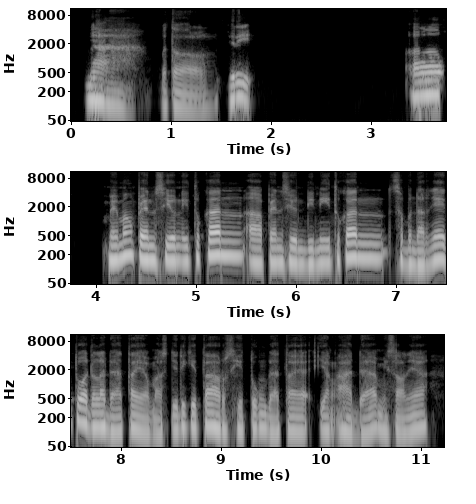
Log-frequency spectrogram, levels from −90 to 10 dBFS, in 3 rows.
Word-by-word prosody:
Nah 105 - 0 0.2
betul, 85 -5 -7 0.2
jadi 135 -1 0 1.5
Eee, 165 +2 +4 0.5
memang 175 +6 +5
pensiun 150 -3 +3
itu 145 +3 -2
kan, 190 +1 +5
eee, 135 -1 +1
pensiun 135 -1 +1
dini 130 +1 0
itu - - -4
kan 170 +2 +3
sebenarnya 125 +6 0
itu 160 - -3
adalah 125 -2 +1
data 105 +3 -2
ya, 100 -4 -2
Mas. 90 +2 -7
Jadi, 110 +1 -4
kita 125 +1 +1
harus 110 - -6
hitung 115 +2 -4
data 95 +2 -4
ya 100 -1 -2
yang 110 -1 -5
ada 100 0 -3
misalnya, 110 +2 -4
125 Hz, 150 wpm, -23 LUFS, 105-155 Hz, 1.5 s, memang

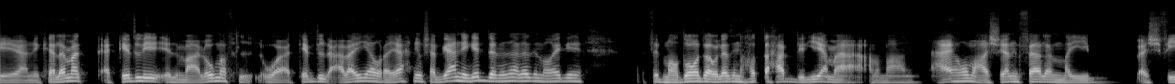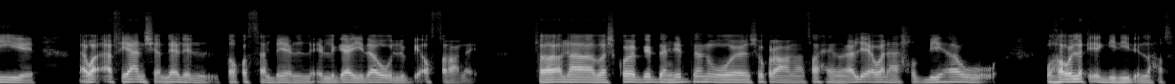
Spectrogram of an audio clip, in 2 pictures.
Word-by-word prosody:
يعني 95 0 -4
كلامَك 135 - +1
أكِّد 145 +4 +1
لي 155 -3 +3
المعلومة 105 +9 0
في 145 - -11
ال - - -7
وأكِّد 130 +2 -2
عليَّ 150 +1 +1
وريحني 135 +4 0
وشجعني 150 +6 +2
جدًا 170 -1 +3
إن 145 - -2
أنا 165 - 0
لازم 160 -3 0
أواجه 145 +1 -2 0.7
في - - -2
الموضوع 115 +6 +3
ده، 135 -2 +5
ولازم 135 +2 +2
أحط 125 +3 -1
حد 125 -1 0
ليَّ 120 +4 +2
مع 105 -3 -2
مع 95 0 -8 0.2
معاهم، 140 +8 +2
عشان 120 +4 0
فعلًا 125 +1 +2
ما 105 -3 -3
يبقاش 95 0 -5
في 105 -4 -1 0.5
أوقف - - +3
يعني 120 0 +3
شلال 110 +3 -1 0.3
الطاقة - - -4
السلبيّة 100 +1 -3
ال 95 0 -7
اللي 100 +1 -2
جاي 110 -1 +2
ده 110 +1 +2
واللي 105 -2 -2
بيأثر 100 0 -4
عليَّ. 90 -1 -7 0.6
فأنا 115 0 +4
باشكرَك 110 +2 +2
جدًا، 115 0 0
جدًا، 120 +3 -2
وشكرًا 110 -2 0
على 100 -1 -1
النصايح 100 +3 -4
الغالية، 110 +4 0
وأنا 115 -1 0
هاخد 105 -1 -10
بيها 115 +2 -1
و 110 -2 -5 0.5
وهاقول 120 +5 +6
لَك 125 - +2
إيه - - +1
الجديد 105 -1 -1
اللي 95 0 -4
حصل. - - -15
110 Hz, 155 wpm, -23 LUFS, 100-130 Hz, 0.7 s, وهاقول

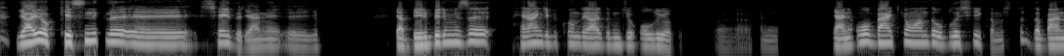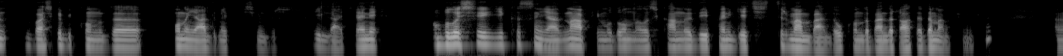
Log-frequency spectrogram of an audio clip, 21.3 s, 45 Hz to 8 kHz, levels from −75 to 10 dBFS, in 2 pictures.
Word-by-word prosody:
Ya, 155 +3 +9
yok 175 -1 +7
kesinlikle, 175 -1 +5
eee, 130 -1 +2
şeydir, 155 -10 +2
yani, 105 +2 -2 0.2
eee, 110 - -10
yıp 105 0 -12 0.7
ya, 115 -1 +3
birbirimize 160 +6 +3
herhangi 145 +3 +3
bir - - -13
konuda 140 -1 -5
yardımcı 130 0 0
oluyorduk. 115 -4 -5 0.3
Eee, 90 - -21 0.4
hani, 95 0 -20 0.5
yani 115 +2 +4
o 165 -1 +2
belki 155 +1 +5
o - - +3
anda 155 0 0
o 135 0 -5
bulaşığı 145 +2 -4
yıkamıştır 140 - -12
da 120 -2 -3
ben 120 0 +3 0.2
başka 110 0 -5
bir - - -15
konuda 100 -1 -4 0.3
ona 110 -1 -2
yardım 95 -1 -3
etmişimdir 90 -1 -21 0.2
illaki. 95 -5 -12
"Hani, 105 0 -2 0.6
o 130 0 -9
bulaşığı 135 +1 +2
yıkasın 130 -1 -5
ya, 100 -4 -1
ne 105 +4 -6
yapayım 105 -2 -1
o 100 - -15
da - - -8
onun 105 -1 -7
alışkanlığı," 105 +1 -7
deyip, 105 0 -4
hani, 105 -1 -4
geçiştirmem 105 -1 -3
ben 85 -1 -3
de - - -12
o 95 - -6
konuda 100 -1 -11
ben 95 0 -1
de 95 - 0
rahat 95 +2 -2
edemem 95 -2 -5
çünkü, 220 +2 -25 0.7
eee - - -14
115 Hz, 165 wpm, -25 LUFS, 100-140 Hz, 0.7 s, Ya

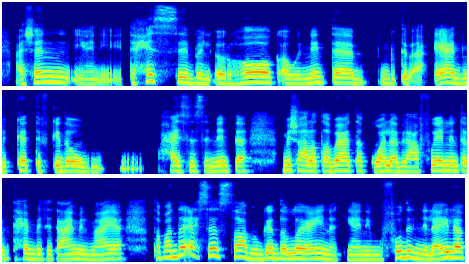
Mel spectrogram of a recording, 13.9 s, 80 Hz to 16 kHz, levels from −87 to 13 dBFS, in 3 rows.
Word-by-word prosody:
عشان 205 +4 -1
يعني 155 -1 -8
تحِس 225 +3 -2
بالإرهاق، 185 +2 +3
أو 165 -1 -1
إن 165 +3 -4
أنتَ 190 -3 0 0.2
بتبقى 170 +3 -4
قاعد 190 -2 +2
متكتِّف 180 +2 -3
كده، 185 -1 +1
و 165 -2 -2 0.6
وحاسس 185 -1 -4
إن 175 - -4
أنتَ 185 -1 0 0.3
مش 200 +1 -1
على 190 -1 +3
طبيعتك، 190 0 +1
ولا 180 0 +5
بالعفوية 170 +3 0
اللي 195 - +1
أنتَ 190 -1 -2
بتحِب 185 +1 -2
تتعامل 175 0 -2
معايا، 185 +3 -3 0.3
طبعًا 235 +3 -1
ده 315 +7 +5
إحساس 290 -2 +1
صعب 250 -4 +3
بجد، 195 +2 0
الله 195 +1 +4
يعينَك 190 -4 0
يعني. 165 0 -4
المفروض 165 +9 0
إن 195 -6 0
العيلة 220 +6 +5
185 Hz, 155 wpm, -23 LUFS, 175-200 Hz, 0.6 s, ولا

